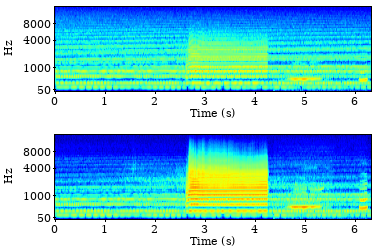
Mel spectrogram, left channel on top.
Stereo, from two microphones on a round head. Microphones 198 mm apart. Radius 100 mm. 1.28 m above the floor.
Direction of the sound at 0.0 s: 80° left.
